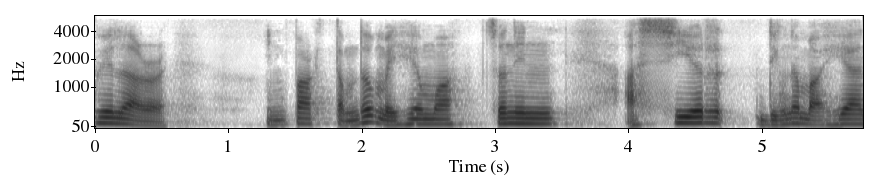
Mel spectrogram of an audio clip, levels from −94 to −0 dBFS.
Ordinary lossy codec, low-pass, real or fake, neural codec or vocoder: AAC, 48 kbps; 5.4 kHz; fake; codec, 24 kHz, 0.9 kbps, DualCodec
